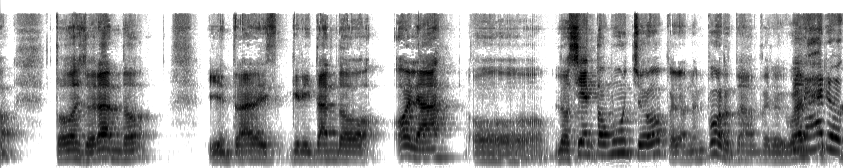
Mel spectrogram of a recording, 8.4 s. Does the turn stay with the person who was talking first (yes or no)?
no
